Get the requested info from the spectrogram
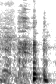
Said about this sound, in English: I do. It was a burp, it wasn't a fart!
